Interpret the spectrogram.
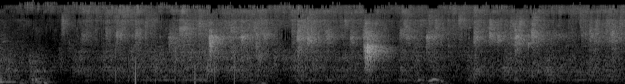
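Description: From the start and across the whole clip, the everyday sounds carry plainly audible damage, likely from Bluetooth SBC compression. Treble thins and flickers and a gritty noise rides on everything, which fits a starved bit pool near 96 kbps. The roughness is even and grainy, not the swirling, warbly smear of a perceptual codec.

Between 0.76 and 2.35 s come nine CD scratch ticks, a regular train of about six a second, the longest lasting only about 2 milliseconds. A blemish beyond what error correction can repair passes once per disc turn, and the player patches it. The steady spacing separates this from random crackle.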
